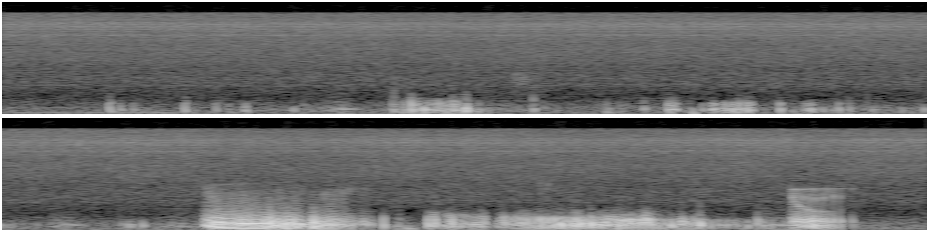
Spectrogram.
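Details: Hungry empty stomach gives irregular gurgles and low rumbles: ordinary hunger-related bowel sounds (borborygmi).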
